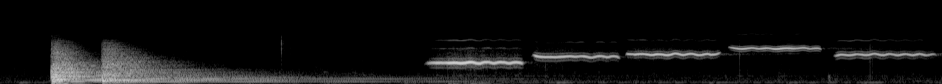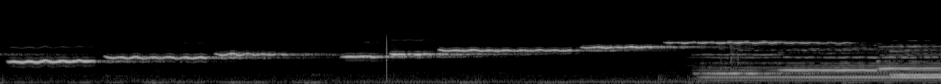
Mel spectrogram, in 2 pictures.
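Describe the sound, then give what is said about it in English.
A clear whistled melody, the theme of the Signal Oil program The Whistler, of sustained, wavering notes stepping up and down in pitch, following a short burst of louder tones at the start and joined by fuller accompaniment near the end. “Let that whistle be your signal for the Signal Oil program, The Whistler, each Sunday night at this same time.”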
